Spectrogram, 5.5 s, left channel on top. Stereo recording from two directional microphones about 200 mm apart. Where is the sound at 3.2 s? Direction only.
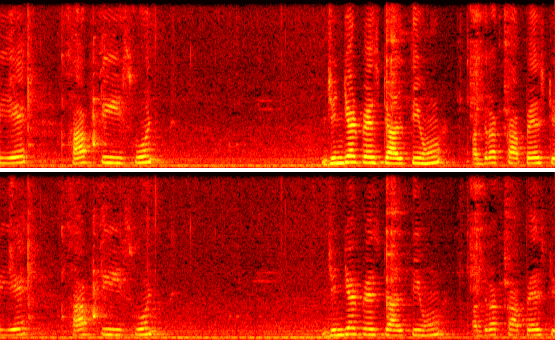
50° left (ahead or behind).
